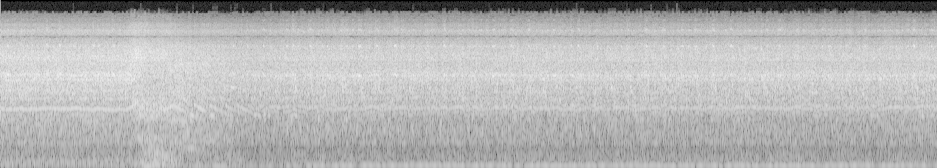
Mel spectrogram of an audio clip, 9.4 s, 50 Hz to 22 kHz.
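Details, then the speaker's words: 1989 Jeep Grand Wagoneer 360 V8 just fitted with a 1-inch carburetor spacer, fuel pressure 6–7 PSI: quick crank catches at once, a brief flare, then a steady, even idle; it cranks up better than before, a normal start. "well I don't know if it actually hurt or helped but um it cranked up better that's a good sign"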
